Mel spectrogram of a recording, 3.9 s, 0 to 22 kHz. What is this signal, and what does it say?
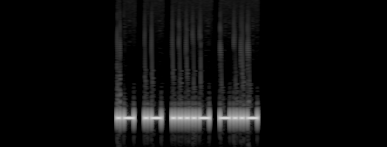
Morse code, heard as a keyed tone, about 36 wpm, 700 Hz. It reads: AA4X
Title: USA Call Signs - 4 Characters - Repeated 3x - 35wpm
